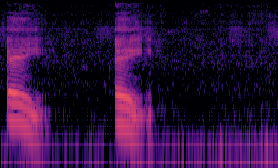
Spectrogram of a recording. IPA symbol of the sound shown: eɪ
